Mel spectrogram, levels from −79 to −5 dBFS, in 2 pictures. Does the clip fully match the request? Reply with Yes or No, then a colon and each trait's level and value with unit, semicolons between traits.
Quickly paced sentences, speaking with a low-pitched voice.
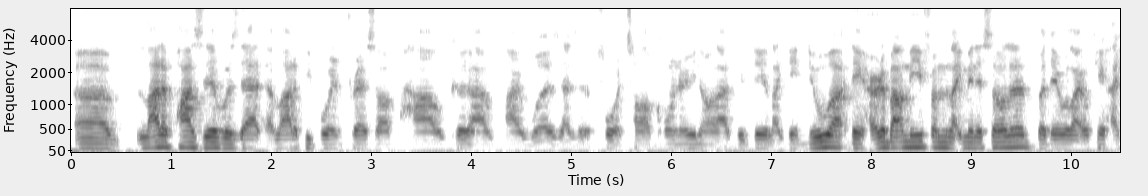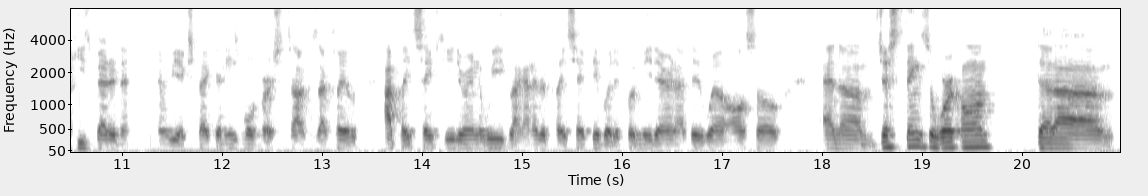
Yes: fast, 260 wpm; low, 115 Hz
